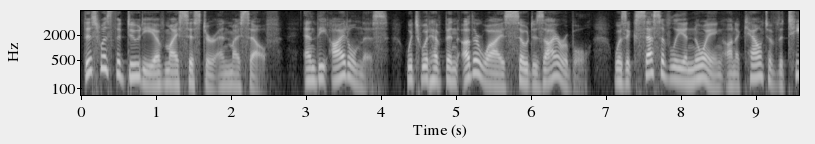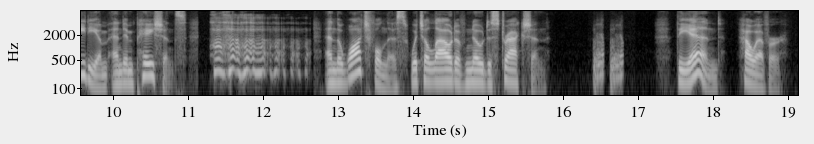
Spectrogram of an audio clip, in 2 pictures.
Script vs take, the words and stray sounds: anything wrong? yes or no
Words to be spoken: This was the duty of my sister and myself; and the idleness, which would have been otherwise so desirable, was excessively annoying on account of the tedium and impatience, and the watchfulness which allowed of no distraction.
yes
